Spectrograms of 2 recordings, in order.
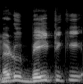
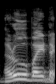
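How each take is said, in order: First: The second word is pronounced 'beyitiki'. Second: The second word is pronounced 'bayataku'. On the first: This is how one particular person says it. "అంటాడేంటి?" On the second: This is how people normally say it. "అంటాం గదా!"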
